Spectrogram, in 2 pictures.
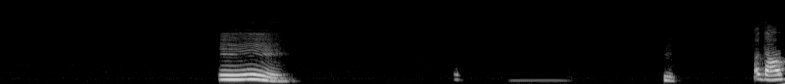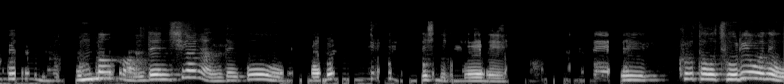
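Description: A speech clip from a call, with two recurring faults. Faint traces of the other side's voice leak through at 5.12 s, 7.93 s, 8.63 s, 11.65–12.19 s and 12.88–13.94 s. They sit roughly 25 to 35 dB below the talker. The likely cause is loudspeaker echo the echo canceller failed to remove. The talker's speech is also suppressed in double talk, from 7.81 to 9.21 s, 10.66 to 12.77 s and 13.61 to 14.1 s. The voice dips by up to about 25, 35 and 40 dB. This likely happens because the canceller turns everything down when both sides speak.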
